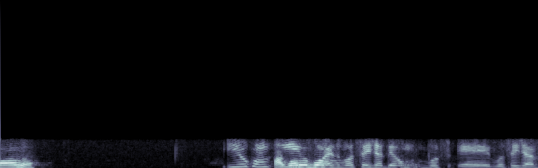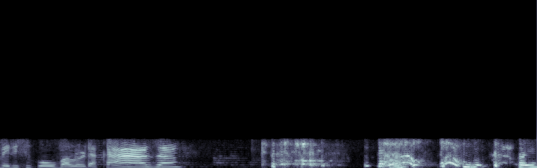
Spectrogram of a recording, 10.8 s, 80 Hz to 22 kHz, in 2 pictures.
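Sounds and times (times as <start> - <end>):
speech: 2.3 - 7.3, 8.0 - 10.7
person sick with Covid coughing: 8.0 - 10.7.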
